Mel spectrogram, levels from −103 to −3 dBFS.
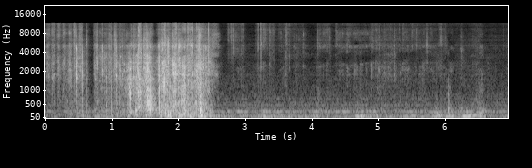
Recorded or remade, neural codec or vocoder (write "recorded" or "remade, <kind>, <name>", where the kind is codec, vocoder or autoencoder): remade, codec, DAC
